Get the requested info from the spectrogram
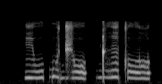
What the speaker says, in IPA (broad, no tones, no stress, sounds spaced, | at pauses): j u ɓ u d͡ʒ o | ɖʱ ɪ t o l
